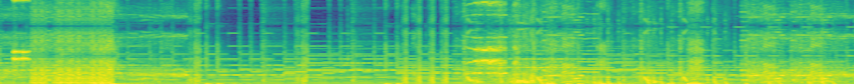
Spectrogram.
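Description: A horse neighs amid loud arcade game sounds in a Capcom arcade video game, with crashing hits and clip-clopping hooves over dense music.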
